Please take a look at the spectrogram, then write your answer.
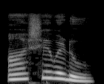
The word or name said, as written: ಆಸೆವಡು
